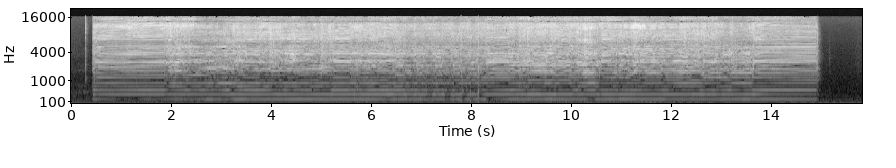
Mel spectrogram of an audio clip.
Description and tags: Person shaving face with electric razor, turn on, hum, buzz, turn off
